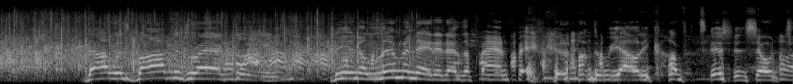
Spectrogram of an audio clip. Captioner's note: laughter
